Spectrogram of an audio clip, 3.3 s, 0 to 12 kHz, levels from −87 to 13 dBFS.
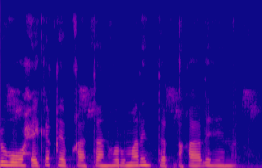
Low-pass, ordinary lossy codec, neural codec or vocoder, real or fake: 10.8 kHz; none; vocoder, 24 kHz, 100 mel bands, Vocos; fake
